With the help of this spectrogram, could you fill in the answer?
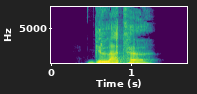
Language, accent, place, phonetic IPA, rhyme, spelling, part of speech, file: German, Germany, Berlin, [ˈɡlatə], -atə, glatte, adjective, De-glatte.ogg
- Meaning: inflection of glatt: 1. strong/mixed nominative/accusative feminine singular 2. strong nominative/accusative plural 3. weak nominative all-gender singular 4. weak accusative feminine/neuter singular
